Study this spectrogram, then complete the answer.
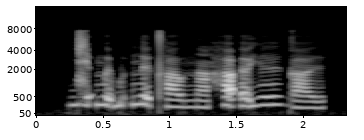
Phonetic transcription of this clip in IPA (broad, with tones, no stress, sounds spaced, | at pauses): d͡ʑ ɛ˦ ʔ m ḛ˦˨ b ɪ˦ ʔ n ḛ˦˨ tʰ a˨ ʊ̯ n ã˨ h ä̰˦˨ ʔ ɛ̰˦˨ j e˦ ɪ̯ ɡ a˨ ɪ̯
